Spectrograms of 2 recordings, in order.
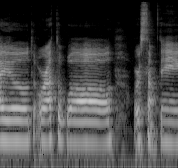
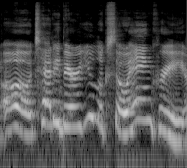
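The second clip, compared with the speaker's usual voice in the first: sympathetic to teddy; 7 semitones higher than usual. Pretend. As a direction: show the child the bear's feelings gently. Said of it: "you just start going".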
